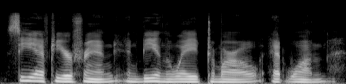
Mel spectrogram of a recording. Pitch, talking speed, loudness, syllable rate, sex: 130 Hz, 225 wpm, -15 LUFS, 5.2 syllables/s, male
